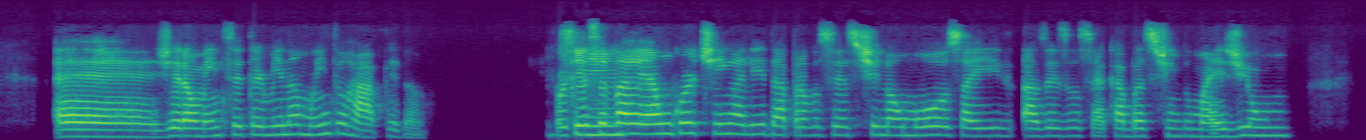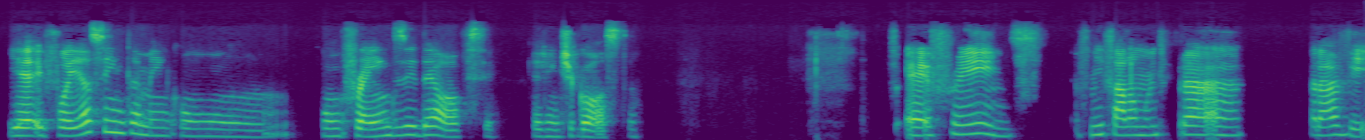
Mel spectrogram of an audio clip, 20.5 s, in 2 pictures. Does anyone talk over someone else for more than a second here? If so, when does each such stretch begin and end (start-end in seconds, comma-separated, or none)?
none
